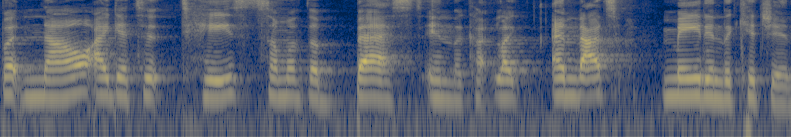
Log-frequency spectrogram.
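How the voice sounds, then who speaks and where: A woman talks with a Hawaiian accent. Her pitch sits in the medium range. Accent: Hawaiian local English. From Hawaii, Kahaluu on Oahu. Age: 20s. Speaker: pro volleyball player. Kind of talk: casual chat. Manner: loud; animated.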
